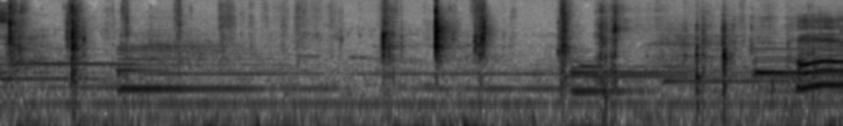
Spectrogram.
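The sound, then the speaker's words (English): Tarot cards being shuffled to pick three cards, a run of quick, crisp papery slaps and flicks at an uneven pace, with a soft steady musical hum lingering underneath. “And shuffling, oh, that came out fast.”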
